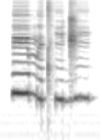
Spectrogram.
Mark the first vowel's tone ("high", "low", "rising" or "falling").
high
